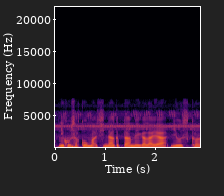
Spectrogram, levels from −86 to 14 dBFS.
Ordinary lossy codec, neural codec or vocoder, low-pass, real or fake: none; none; none; real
